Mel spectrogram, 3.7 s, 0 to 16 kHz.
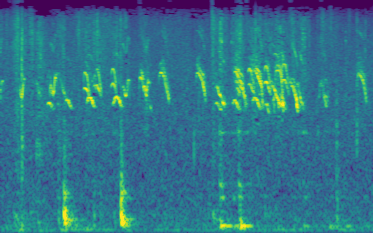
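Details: A group of five-week-old Swedish flower hen chicks plus one silkie chick, hatched 26.02.2022; dense overlapping high cheeps and trills, several at once, with low knocks and rustling from movement.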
